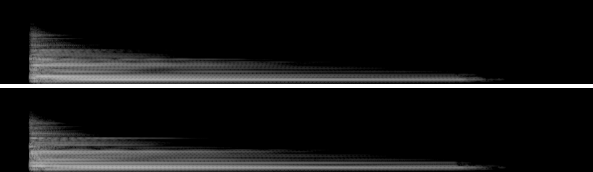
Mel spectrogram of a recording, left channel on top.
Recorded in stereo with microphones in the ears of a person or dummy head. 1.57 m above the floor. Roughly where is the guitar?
Right.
